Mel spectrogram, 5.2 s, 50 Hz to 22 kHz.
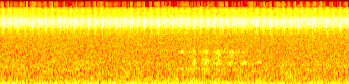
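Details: Crickets on a June 2023 evening in the Novye Buregi tract, Novgorod Oblast, Russia: a steady, very high, pulsing trill runs unbroken throughout, with a faint brief bird twitter partway through.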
